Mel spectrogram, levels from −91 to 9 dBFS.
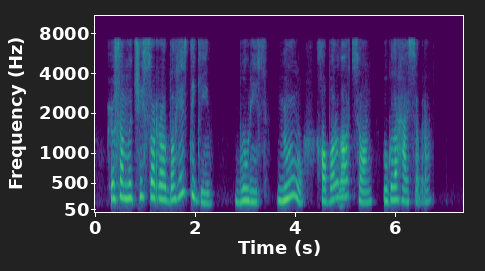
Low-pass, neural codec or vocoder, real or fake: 7.2 kHz; codec, 16 kHz, 1.1 kbps, Voila-Tokenizer; fake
